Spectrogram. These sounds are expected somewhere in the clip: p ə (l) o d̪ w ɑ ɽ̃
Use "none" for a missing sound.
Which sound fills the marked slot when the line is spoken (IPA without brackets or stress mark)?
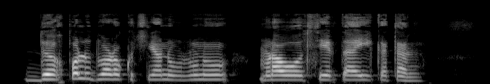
l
